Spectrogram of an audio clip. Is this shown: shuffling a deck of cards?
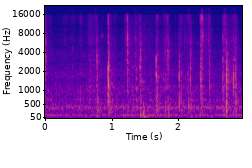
yes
